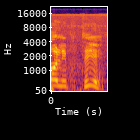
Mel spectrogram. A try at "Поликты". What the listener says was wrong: не поли, а полик. Поликты. Поликты.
